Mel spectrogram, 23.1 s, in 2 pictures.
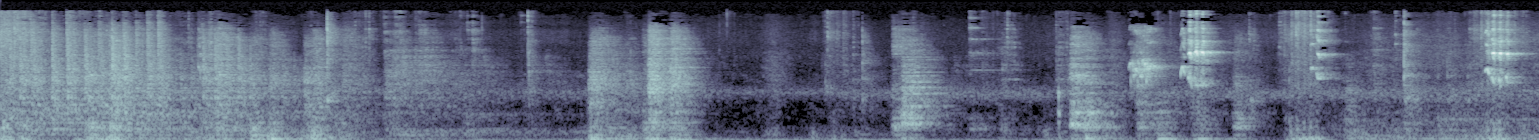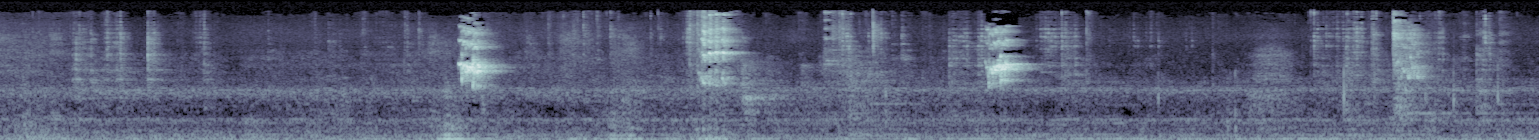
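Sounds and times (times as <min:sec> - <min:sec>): caged birds chirping: 0:08.0 - 0:12.0, 0:14.0 - 0:19.8.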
